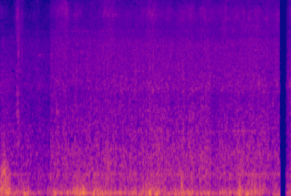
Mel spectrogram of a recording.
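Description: Wind buffeting a phone's microphone while walking outdoors: an uneven low rumble that rises and falls.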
